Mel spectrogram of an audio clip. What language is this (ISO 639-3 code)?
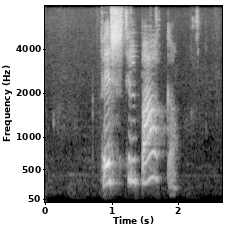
isl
